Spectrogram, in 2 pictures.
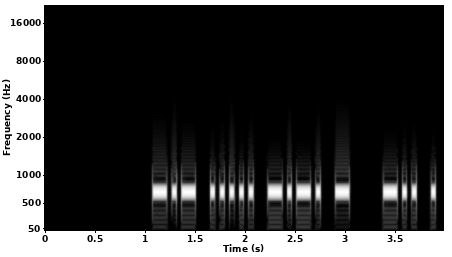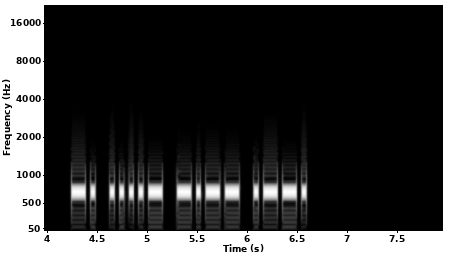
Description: Morse code, heard as a keyed tone, about 25 wpm, 700 Hz. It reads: K5CT DE N4YP
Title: USA Callsign DE Callsign - 4 Characters - 25wpm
